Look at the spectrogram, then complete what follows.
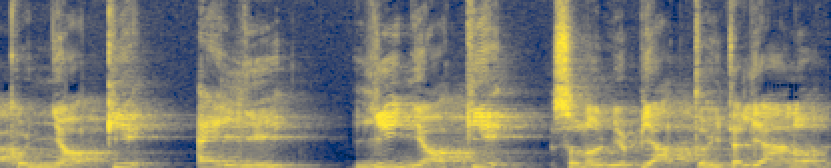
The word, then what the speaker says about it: gnocchi: preferito ecco questa cosa gli gnocchi è uno dei suoni più difficili per molti stranieri che imparando italiano perché gli gnocchi quindi tranquilli praticate con calma che riuscirete un giorno pronunciarlo senza problemi aiuto aiuto ho bisogno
